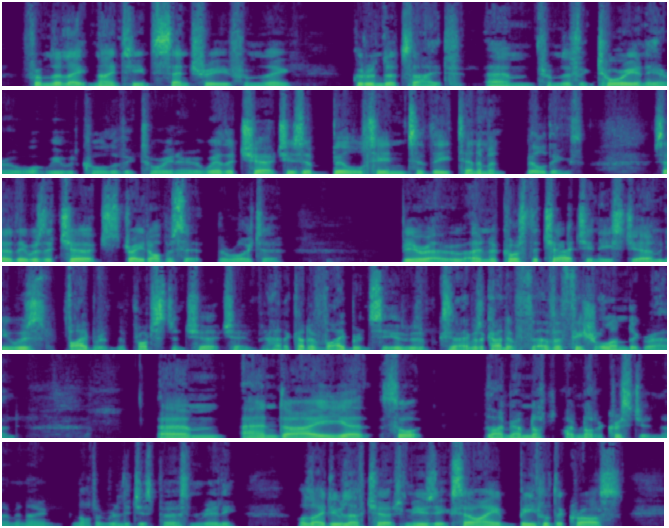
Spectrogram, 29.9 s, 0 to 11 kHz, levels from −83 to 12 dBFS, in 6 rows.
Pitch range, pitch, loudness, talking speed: 95-125 Hz, 110 Hz, -18 LUFS, 195 wpm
